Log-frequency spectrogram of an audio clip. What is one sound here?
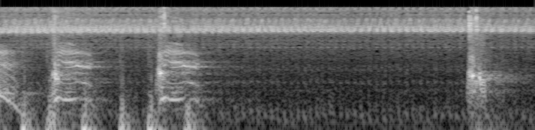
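A sword swishes through the air.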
